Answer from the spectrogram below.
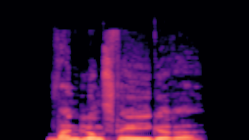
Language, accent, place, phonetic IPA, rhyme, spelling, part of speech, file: German, Germany, Berlin, [ˈvandlʊŋsˌfɛːɪɡəʁə], -andlʊŋsfɛːɪɡəʁə, wandlungsfähigere, adjective, De-wandlungsfähigere.ogg
- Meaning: inflection of wandlungsfähig: 1. strong/mixed nominative/accusative feminine singular comparative degree 2. strong nominative/accusative plural comparative degree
